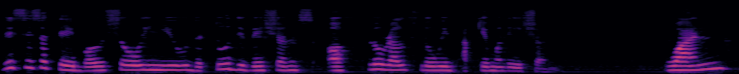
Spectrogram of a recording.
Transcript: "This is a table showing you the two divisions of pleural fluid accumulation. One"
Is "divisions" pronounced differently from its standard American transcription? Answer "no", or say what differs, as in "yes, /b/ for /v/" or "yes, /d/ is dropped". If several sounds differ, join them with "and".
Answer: yes, /ʃ/ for /ʒ/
